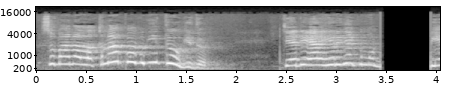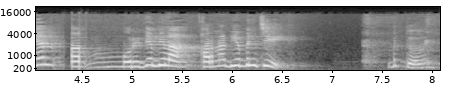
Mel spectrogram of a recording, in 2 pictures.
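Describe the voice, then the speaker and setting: An Indonesian woman delivers a sermon in a high voice, telling stories and acting out the people in them. Her voice rings through a large, echoey hall. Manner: expressive storytelling, acting out quoted voices. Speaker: preacher. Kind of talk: sermon to a women's gathering.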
